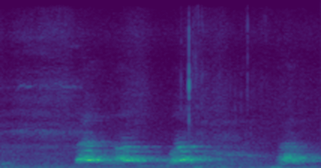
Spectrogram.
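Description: Several sharp dog barks in quick succession, fairly close and moderately loud, spaced irregularly with brief gaps between them.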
